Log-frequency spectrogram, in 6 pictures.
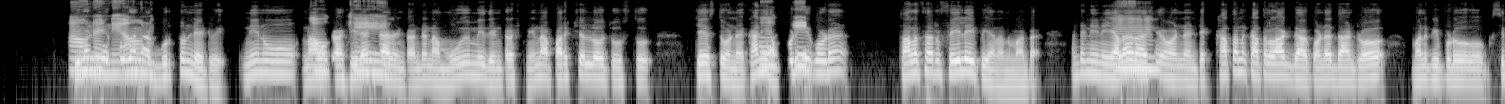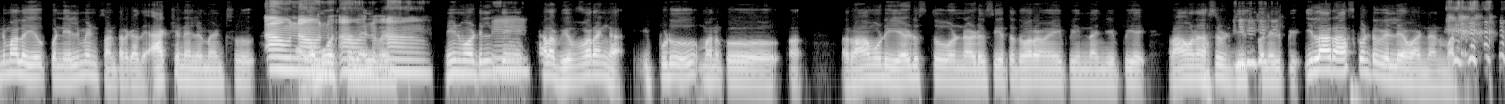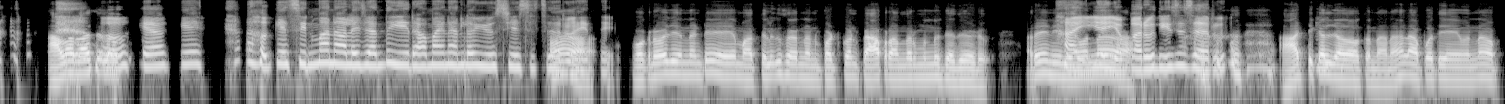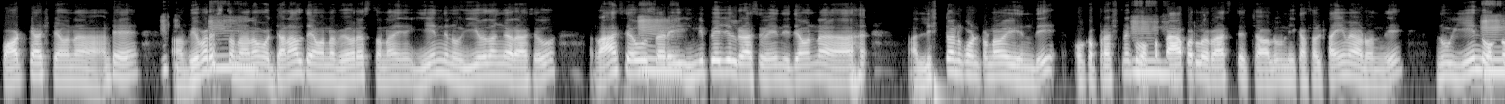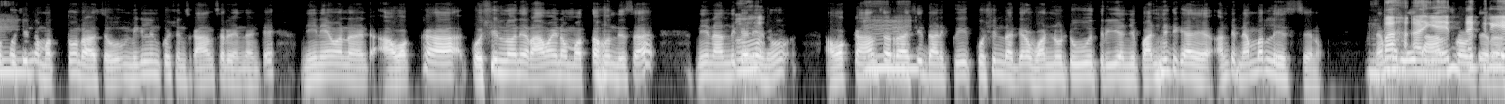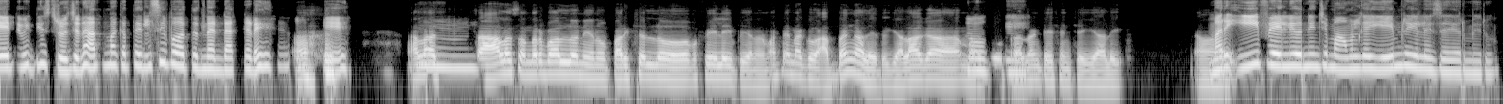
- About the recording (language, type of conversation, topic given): Telugu, podcast, పరీక్షలో పడిపోయిన తర్వాత మీరు ఏ మార్పులు చేసుకున్నారు?
- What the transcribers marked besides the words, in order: in English: "హిడెన్ టాలెంట్"; in English: "ఇంట్రెస్ట్‌ని"; in English: "ఫెయిల్"; other background noise; in English: "ఎలిమెంట్స్"; in English: "యాక్షన్ ఎలిమెంట్స్, ఎమోషనల్ ఎలిమెంట్స్"; other noise; chuckle; giggle; laugh; in English: "నాలెడ్జ్"; in English: "యూస్"; in English: "పేపర్"; chuckle; in English: "ఆర్టికల్"; in English: "పాడ్‌కాస్ట్"; chuckle; in English: "లిస్ట్"; in English: "పేపర్‌లో"; in English: "క్వశన్స్‌కి ఆన్సర్"; chuckle; in English: "ఆన్సర్"; in English: "క్వశన్"; in English: "వన్ టూ త్రీ"; chuckle; joyful: "అబ్బా! ఆ ఎంత క్రియేటివిటీ సృజనాత్మక తెలిసిపోతుందండి అక్కడే! ఓకే! హ్మ్"; in English: "ఆన్సర్"; in English: "క్రియేటివిటీ"; chuckle; in English: "ఫెయిల్"; in English: "ప్రజెంటేషన్"; in English: "ఫెయిల్యూర్"; in English: "రియలైజ్"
